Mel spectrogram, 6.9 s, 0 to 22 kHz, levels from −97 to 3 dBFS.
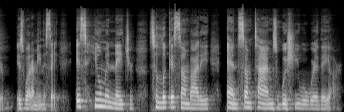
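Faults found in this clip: No audible faults found in the speech recording. Nothing was heard that would point to a problem in any part of the call or media path.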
